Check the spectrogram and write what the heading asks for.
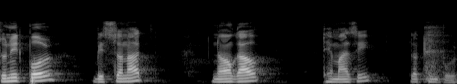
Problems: background sounds at intervals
